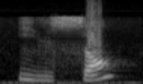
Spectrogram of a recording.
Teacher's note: Remarquez, il y a toujours pas de prononciation de T.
